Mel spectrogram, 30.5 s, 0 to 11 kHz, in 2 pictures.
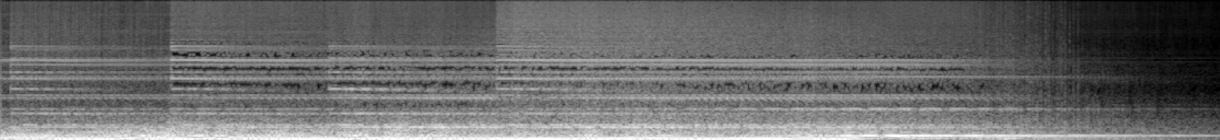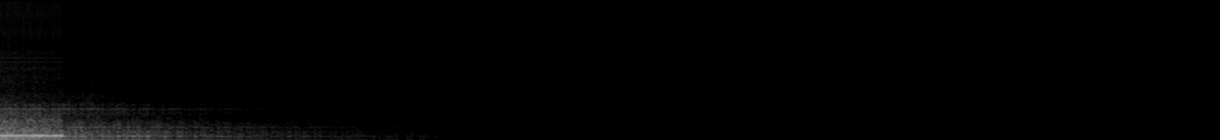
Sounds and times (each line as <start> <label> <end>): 0.0 grandfather clock 13.3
